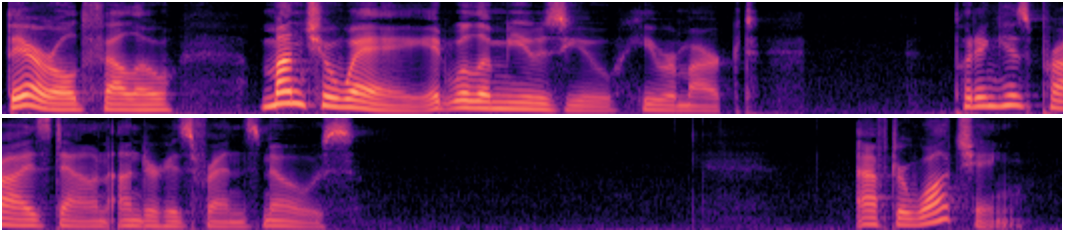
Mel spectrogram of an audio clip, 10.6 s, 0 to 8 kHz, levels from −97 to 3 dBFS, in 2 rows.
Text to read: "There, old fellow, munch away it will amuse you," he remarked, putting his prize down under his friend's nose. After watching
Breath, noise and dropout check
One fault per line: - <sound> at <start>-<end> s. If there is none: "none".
none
